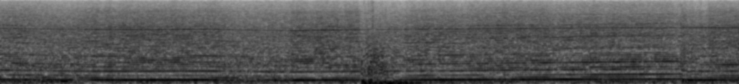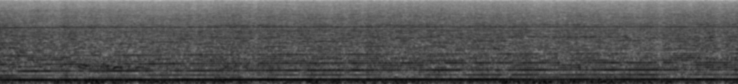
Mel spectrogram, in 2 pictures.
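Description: A racing car engine screams at high revs, shifting gears as it speeds up.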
